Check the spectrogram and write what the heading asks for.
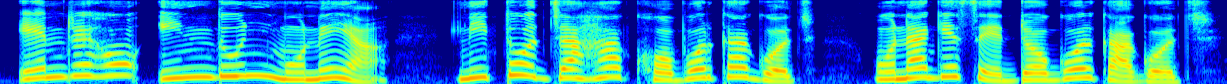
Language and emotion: Santali, neutral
